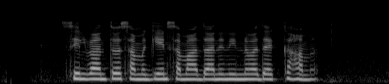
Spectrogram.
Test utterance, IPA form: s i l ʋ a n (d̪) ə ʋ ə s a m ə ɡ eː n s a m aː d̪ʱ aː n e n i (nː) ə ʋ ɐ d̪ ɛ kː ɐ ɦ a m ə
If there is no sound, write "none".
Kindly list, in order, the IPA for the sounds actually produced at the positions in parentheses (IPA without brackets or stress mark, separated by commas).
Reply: t̪, nː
